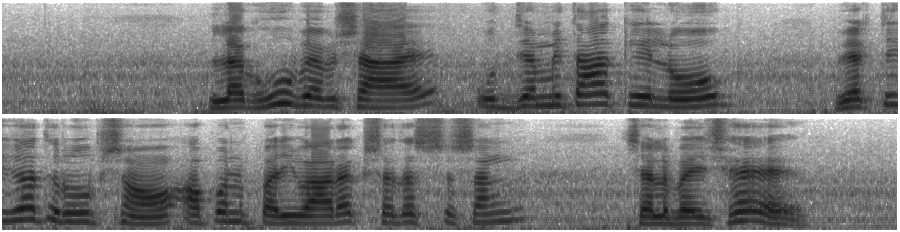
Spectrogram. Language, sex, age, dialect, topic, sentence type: Maithili, male, 31-35, Eastern / Thethi, banking, statement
